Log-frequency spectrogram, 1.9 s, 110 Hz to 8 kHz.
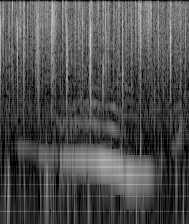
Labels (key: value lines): label: biophony
recorder: SoundTrap 300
